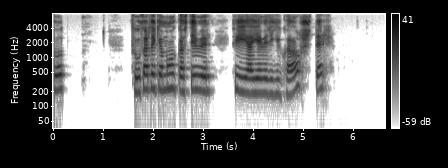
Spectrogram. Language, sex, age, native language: Icelandic, female, 60-69, Icelandic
